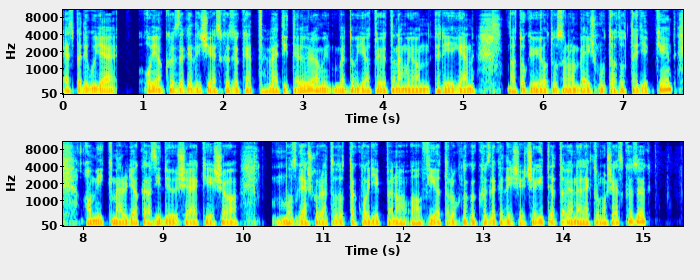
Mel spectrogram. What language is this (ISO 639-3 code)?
hun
